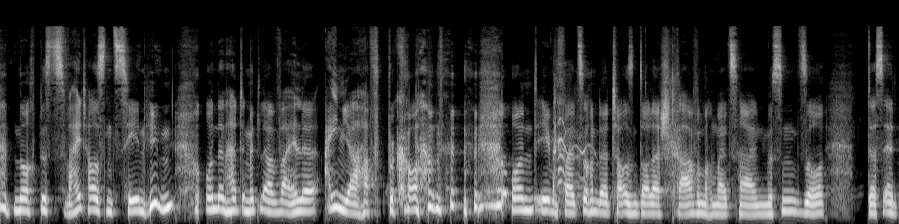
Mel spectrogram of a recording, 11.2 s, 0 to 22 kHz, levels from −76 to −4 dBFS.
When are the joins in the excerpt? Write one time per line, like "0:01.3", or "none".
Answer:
0:03.0
0:06.7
